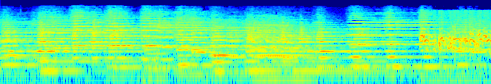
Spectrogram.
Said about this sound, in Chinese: 到了中午，这群火鸡果然就这样叫着，然后往回家的方向走去。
